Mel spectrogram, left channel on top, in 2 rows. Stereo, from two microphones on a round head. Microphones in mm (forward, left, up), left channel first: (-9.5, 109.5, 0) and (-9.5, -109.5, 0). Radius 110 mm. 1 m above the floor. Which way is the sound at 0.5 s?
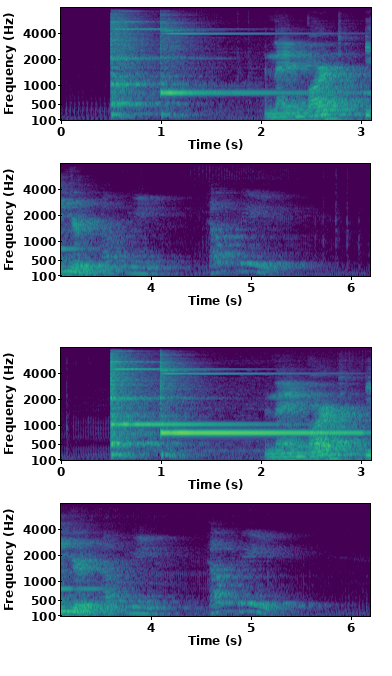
25° right (ahead or behind).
